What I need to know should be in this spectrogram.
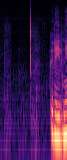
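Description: A woman starts speaking into a microphone.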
